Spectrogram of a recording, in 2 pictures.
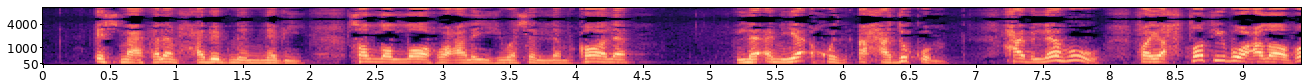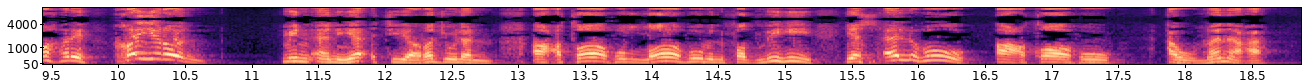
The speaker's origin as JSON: {"language": "Arabic", "country": "Egypt", "said": "عندنا في مصر أزمة تنابلة في بعض الأعمال ب 600 جنيه و 700 جنيه في الشهر."}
